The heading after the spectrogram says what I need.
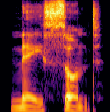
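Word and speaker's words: nascent: And this word has two syllables. And the stress is on that first syllable. It has the long a sound nent. That second syllable has that schwa.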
